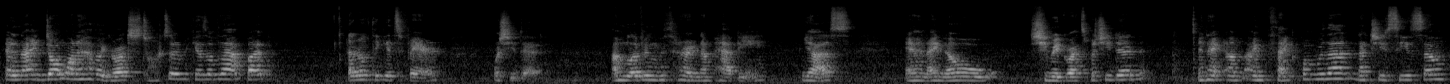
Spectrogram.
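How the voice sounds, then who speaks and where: A young man from the US South with an American accent, talking informally and a little haltingly about himself in a candid documentary interview. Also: high voice, fairly even intonation, pushed and bright. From US South, Virginia and North Carolina. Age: young adult. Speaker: interviewee, model. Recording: distant roomy mic, faint noise.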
